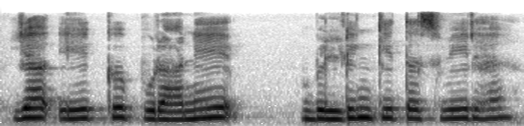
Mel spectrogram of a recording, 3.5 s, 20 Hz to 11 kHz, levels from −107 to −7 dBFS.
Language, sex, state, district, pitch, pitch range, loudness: Hindi, female, Uttar Pradesh, Lucknow, 235 Hz, 220-245 Hz, -16 LUFS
